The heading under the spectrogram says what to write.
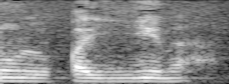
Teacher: الهمس في الهاء القيمة، كذلك نراعي القاف المفخمة القيمة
